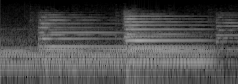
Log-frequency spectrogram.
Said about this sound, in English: Later, outside in the night, a tower clock strikes one.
